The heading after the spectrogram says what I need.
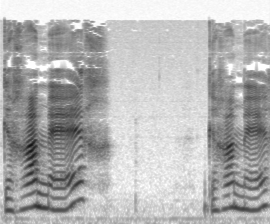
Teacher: la consonne nasale ici quand on a par exemple gramire grammaire il n'y a pas de voyelle nasale ça le a est une voyelle orale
